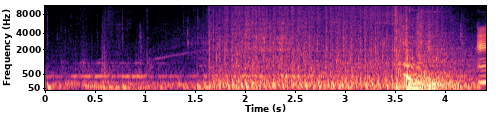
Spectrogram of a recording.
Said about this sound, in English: I'm shooting at the bugs.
